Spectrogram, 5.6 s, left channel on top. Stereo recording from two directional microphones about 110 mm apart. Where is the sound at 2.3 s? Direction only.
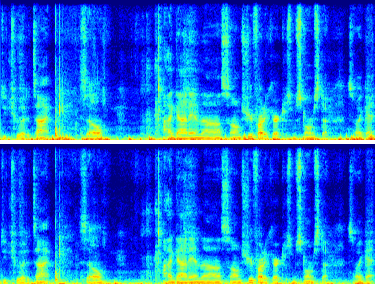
5° right (ahead or behind).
